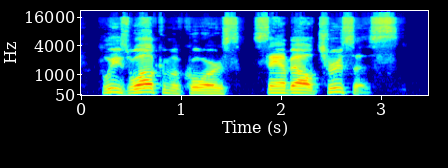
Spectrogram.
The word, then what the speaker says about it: Baltrusis: Please welcome, of course, Sam Beltrus.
